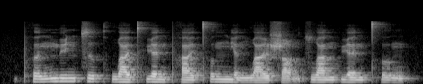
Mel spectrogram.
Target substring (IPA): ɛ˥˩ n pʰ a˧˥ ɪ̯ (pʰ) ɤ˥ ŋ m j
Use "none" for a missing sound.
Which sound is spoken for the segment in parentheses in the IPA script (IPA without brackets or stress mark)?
t̪ʰ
